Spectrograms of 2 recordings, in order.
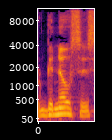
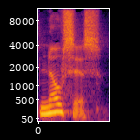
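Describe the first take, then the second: First: It is said with a Greek-style pronunciation. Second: It is said with an English-style pronunciation.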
